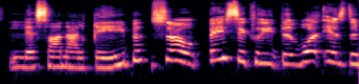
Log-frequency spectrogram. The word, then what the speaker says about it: Lisan al-Gaib: And like the pronunciation is a bit different. It's Lisan al-Gaib.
